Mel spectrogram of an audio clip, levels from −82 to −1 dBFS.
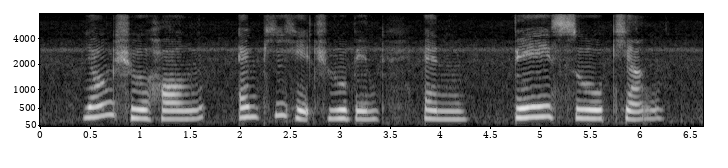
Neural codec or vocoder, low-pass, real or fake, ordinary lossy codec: codec, 16 kHz, 8 kbps, FreqCodec, smaller model; none; fake; none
